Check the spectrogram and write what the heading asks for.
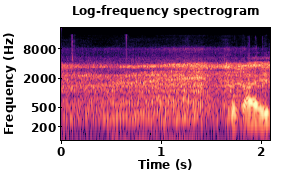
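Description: Motorcycle engine running at low speed, a steady low drone under an even haze of road and wind noise picked up by the rider's mic.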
